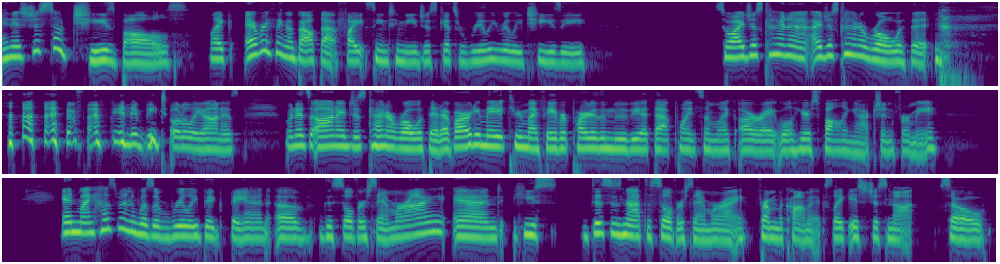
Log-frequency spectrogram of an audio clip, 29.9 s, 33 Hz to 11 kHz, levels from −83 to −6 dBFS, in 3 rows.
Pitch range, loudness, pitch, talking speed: 175-235 Hz, -27 LUFS, 195 Hz, 205 wpm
